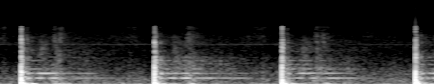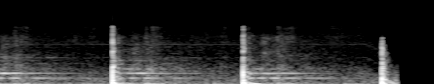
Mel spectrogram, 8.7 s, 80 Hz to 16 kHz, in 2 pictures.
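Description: Rubber playground ball bouncing on an outdoor court surface in a slow, steady two-handed push dribble. There are six bounces, about one every 1.3 seconds, each a sharp smack followed by a brief ringing tone from the ball.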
